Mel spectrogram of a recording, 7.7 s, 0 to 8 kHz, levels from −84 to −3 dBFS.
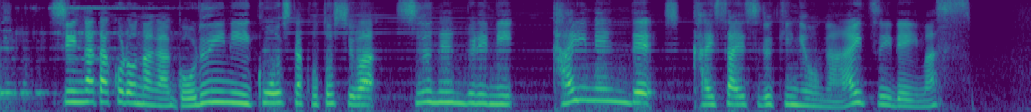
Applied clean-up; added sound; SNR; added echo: neural separator model SepFormer DNS4.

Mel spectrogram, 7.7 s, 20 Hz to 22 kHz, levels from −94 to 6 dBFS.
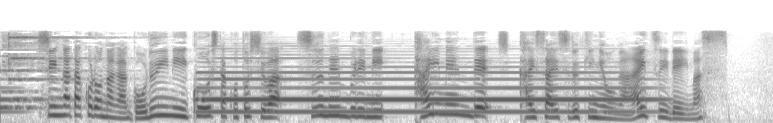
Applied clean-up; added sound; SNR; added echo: none; Wind instrument, woodwind instrument; 2 dB; none.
